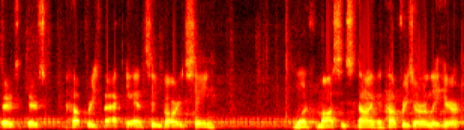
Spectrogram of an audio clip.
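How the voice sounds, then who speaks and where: A man's voice: lowish voice, little pitch movement, moderate pace, slight background noise, poor audio. A man giving color commentary on a platform tennis match, conversational and often restarting his sentences. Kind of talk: sports commentary.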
